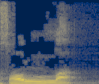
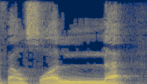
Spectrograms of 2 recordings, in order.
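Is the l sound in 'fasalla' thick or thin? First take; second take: thick; thin. First: The l sound is said thick and heavy. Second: The l sound is said thin and light. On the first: The speaker calls it wrong. "Jangan fasalla" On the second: The speaker calls it right.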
